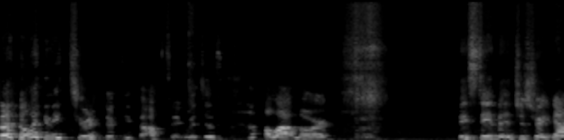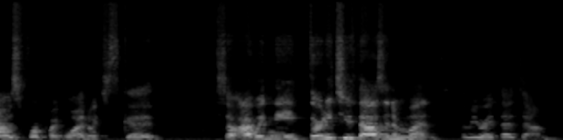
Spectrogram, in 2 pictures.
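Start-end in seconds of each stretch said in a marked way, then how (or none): 0.0-3.3 words broken up by laughing throughout. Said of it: "I'm just laughing".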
